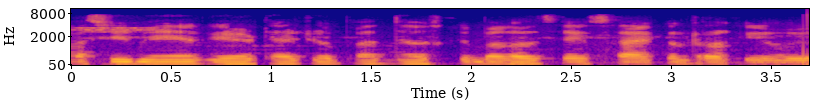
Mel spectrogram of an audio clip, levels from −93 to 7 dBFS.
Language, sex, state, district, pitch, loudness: Hindi, male, Punjab, Fazilka, 105 Hz, -17 LUFS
